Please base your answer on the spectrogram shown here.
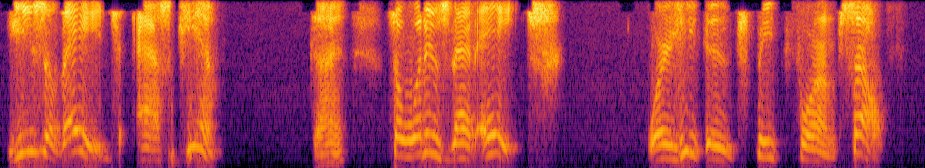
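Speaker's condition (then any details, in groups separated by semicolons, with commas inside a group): Spasmodic dysphonia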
